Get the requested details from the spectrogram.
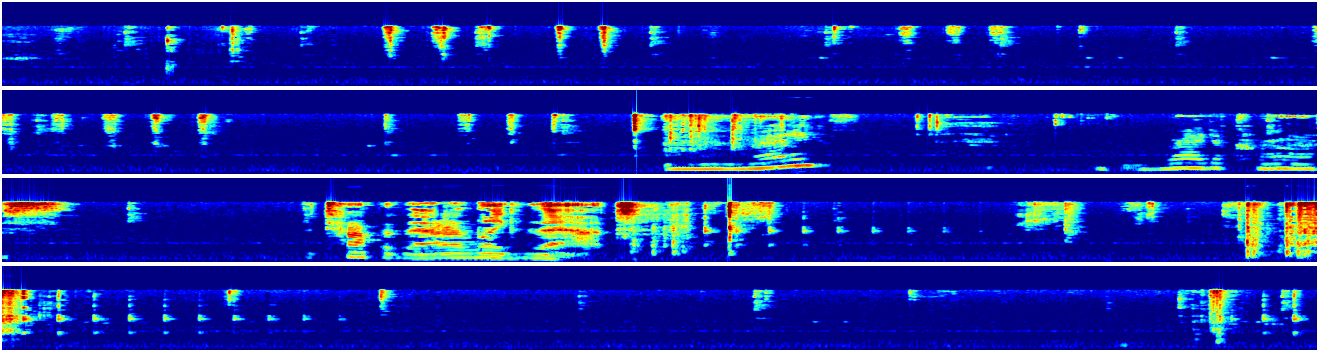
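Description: Paper crinkles and rustles as it is handled up close.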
